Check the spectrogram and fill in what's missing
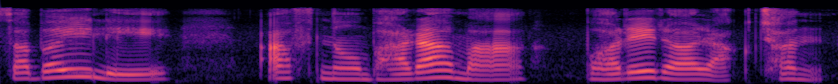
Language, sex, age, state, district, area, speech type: Nepali, female, 18-30, West Bengal, Darjeeling, rural, spontaneous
